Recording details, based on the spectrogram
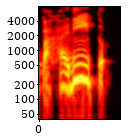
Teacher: pajarito penúltima sílaba igual sílaba tónica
